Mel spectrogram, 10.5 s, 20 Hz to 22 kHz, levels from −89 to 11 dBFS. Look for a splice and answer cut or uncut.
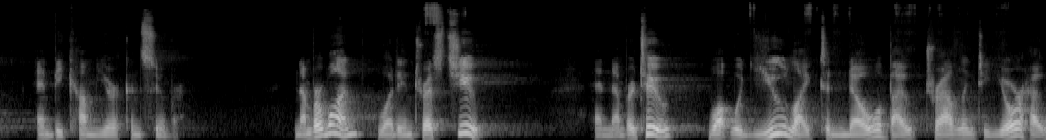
uncut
